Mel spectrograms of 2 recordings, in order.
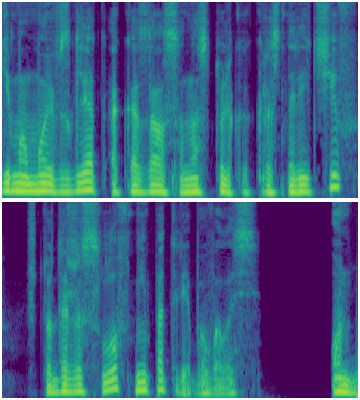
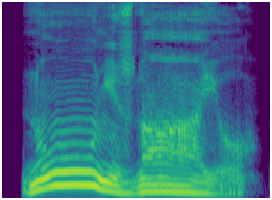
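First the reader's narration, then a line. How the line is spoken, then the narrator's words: Drawling. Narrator (Russian): протянул Броницкий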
